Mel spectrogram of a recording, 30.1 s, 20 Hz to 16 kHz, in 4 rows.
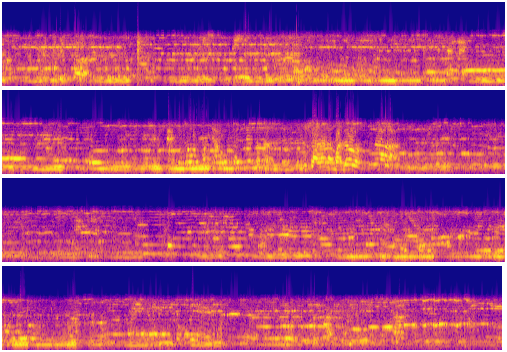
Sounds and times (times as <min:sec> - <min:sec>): Speech: 0:10.1 - 0:13.5.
